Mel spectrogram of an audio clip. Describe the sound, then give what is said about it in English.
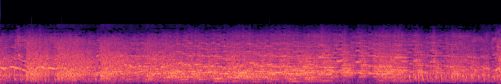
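Gunshots ring out in a western radio drama shootout, many sharp bursts packed into a dense, loud, unbroken wall of noise, with voices shouting throughout. “They're shooting up ahead.”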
